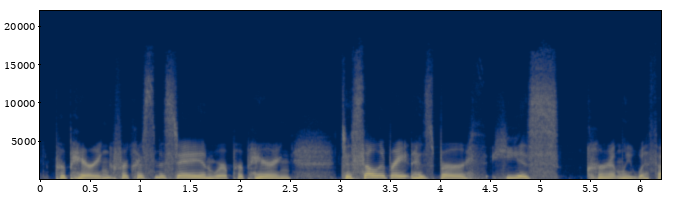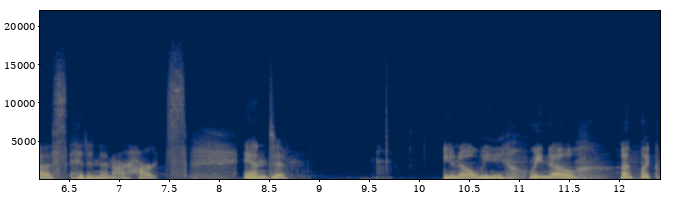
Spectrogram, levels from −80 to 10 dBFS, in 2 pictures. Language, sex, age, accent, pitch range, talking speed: English, female, 20-39, American, 180-225 Hz, 130 wpm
